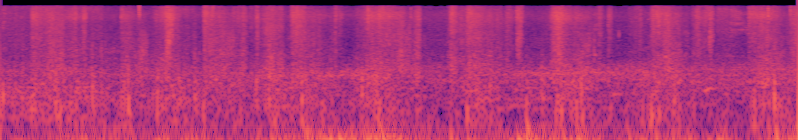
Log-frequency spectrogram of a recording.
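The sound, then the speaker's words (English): Steady footsteps crunch across a gritty surface, one step roughly every half second, each landing with a coarse, grainy scrunch that carries on throughout. “Don't you just want to hear the sound of crunching?”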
